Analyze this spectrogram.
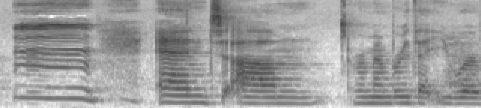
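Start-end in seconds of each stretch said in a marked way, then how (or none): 0.1-0.7 high, soft squeezing "mmm"; pretend hug squeeze. Reader sends Lauren a birthday hug, squeezing hum. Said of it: "give you a big birthday hug".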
